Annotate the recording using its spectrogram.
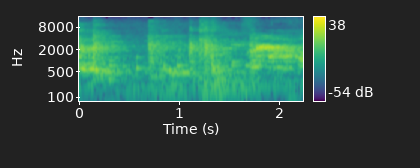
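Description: Background music with children's voices, a high shout near the end, and two sharp knocks in the middle.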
